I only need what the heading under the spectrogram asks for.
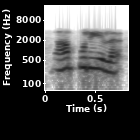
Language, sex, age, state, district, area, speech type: Tamil, female, 30-45, Tamil Nadu, Cuddalore, rural, conversation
